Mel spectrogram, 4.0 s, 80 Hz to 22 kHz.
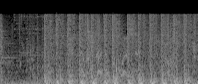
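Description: Rapid automatic gunfire in the video game The Division 2, a steady stream of loud, evenly spaced shots lasting several seconds, close and dense.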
